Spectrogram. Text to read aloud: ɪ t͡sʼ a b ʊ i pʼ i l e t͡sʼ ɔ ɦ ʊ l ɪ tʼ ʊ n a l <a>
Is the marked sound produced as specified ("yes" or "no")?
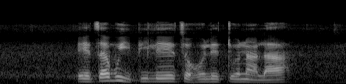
yes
